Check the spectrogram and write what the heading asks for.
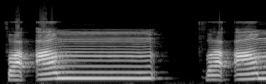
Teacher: تھوڑی دیر آواز کو ناک میں روکیں گے۔ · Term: میم مشدد کا غنہ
